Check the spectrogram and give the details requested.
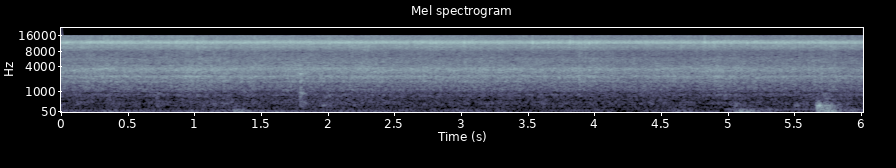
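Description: Chunks of stingray meat frying in butter in a hot pan, a steady sizzle, as the pieces are being turned over with tongs. A brief knock sounds near the end.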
